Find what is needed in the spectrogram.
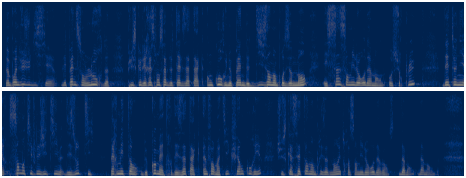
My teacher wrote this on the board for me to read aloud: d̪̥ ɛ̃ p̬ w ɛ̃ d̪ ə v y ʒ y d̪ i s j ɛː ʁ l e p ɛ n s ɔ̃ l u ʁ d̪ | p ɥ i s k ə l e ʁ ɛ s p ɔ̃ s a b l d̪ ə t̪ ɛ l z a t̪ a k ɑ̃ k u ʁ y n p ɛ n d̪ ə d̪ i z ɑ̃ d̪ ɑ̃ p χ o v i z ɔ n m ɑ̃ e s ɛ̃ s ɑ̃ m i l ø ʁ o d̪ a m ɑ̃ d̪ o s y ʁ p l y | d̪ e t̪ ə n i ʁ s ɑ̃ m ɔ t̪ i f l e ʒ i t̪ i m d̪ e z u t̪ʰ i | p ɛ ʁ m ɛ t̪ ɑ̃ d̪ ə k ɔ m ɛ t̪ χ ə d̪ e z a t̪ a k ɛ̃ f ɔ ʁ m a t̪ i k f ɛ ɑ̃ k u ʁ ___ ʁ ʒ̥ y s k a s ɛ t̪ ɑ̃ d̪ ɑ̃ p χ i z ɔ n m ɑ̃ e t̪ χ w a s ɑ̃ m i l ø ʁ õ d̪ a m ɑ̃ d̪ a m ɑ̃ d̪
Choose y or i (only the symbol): i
